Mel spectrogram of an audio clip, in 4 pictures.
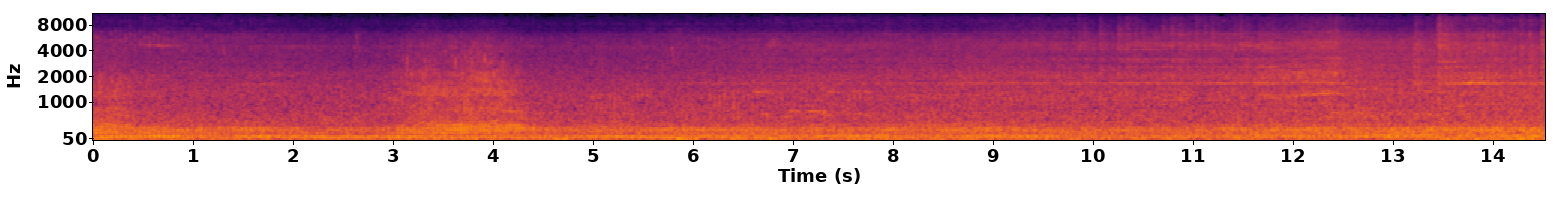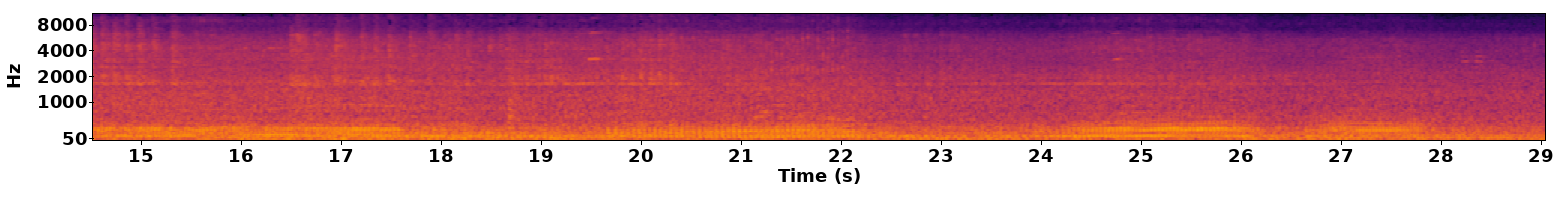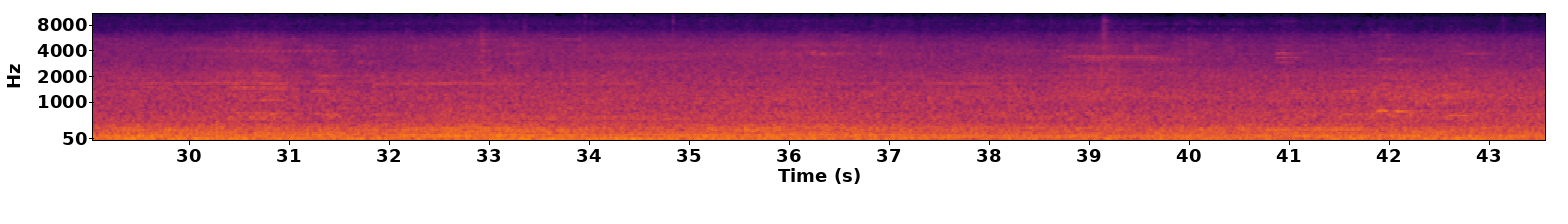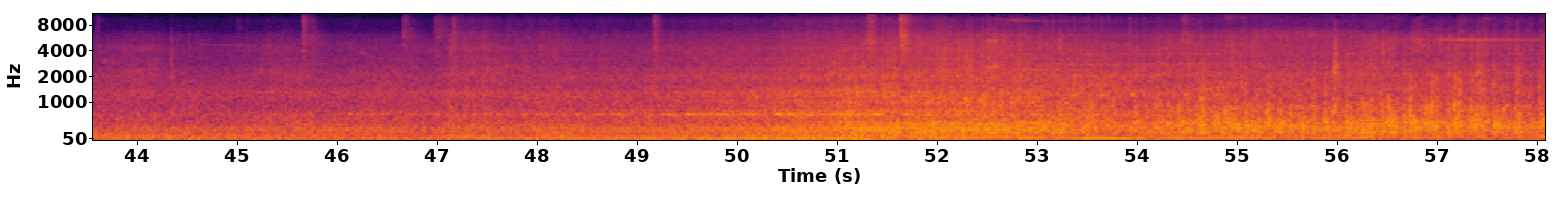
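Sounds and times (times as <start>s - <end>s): motorcycle engines: 0.0s - 57.4s
diesel locomotive engine droning: 0.0s - 58.0s.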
